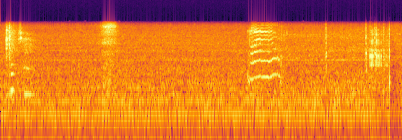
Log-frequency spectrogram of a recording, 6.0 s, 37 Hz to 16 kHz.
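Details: Domestic cat meowing while sitting on its owner's lap, recorded 21 April 2007: one drawn-out, rising then falling meow midway, with a few faint shorter sounds around it over steady low indoor hum and rustling.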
